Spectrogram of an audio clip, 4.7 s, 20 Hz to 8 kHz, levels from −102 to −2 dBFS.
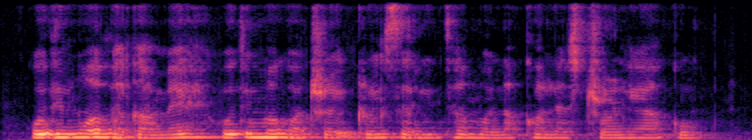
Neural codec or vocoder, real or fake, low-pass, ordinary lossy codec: codec, 16 kHz, 4 kbps, FunCodec, trained on Chinese and English, 50 frames a second; fake; none; none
